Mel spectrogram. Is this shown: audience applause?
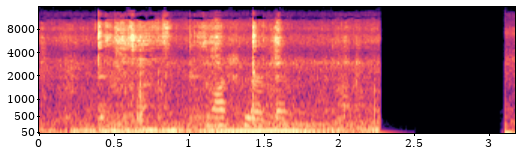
no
